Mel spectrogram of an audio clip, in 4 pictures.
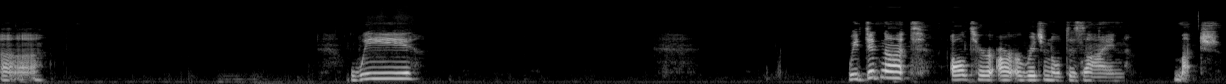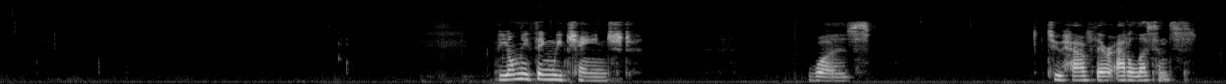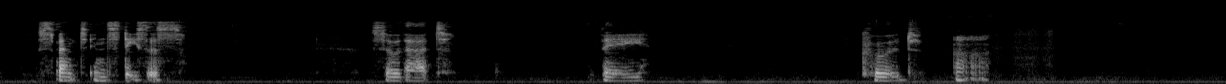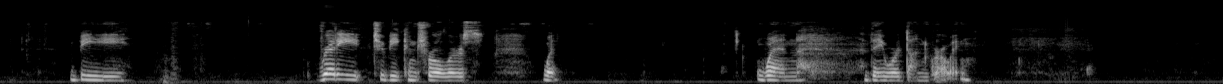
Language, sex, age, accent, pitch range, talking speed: English, female, 30-49, American, 120-180 Hz, 50 wpm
